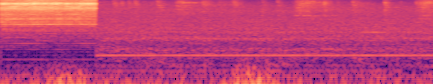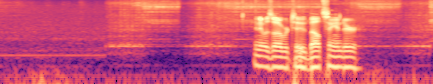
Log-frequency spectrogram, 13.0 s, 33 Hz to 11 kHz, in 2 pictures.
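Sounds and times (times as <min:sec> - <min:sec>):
belt sander grinding steel: 0:00.0 - 0:01.4, 0:08.1 - 0:13.0
faint steady hum: 0:01.4 - 0:08.5.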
